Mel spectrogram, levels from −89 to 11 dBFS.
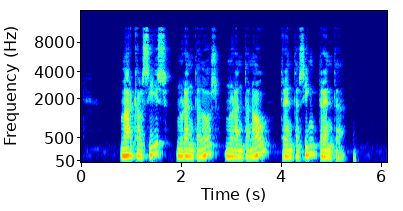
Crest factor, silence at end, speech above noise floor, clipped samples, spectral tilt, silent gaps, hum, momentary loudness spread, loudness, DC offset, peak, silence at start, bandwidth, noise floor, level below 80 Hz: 18 dB; 0.65 s; 50 dB; under 0.1%; -5.5 dB/octave; none; none; 10 LU; -26 LUFS; under 0.1%; -8 dBFS; 0.8 s; 11.5 kHz; -75 dBFS; -56 dBFS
